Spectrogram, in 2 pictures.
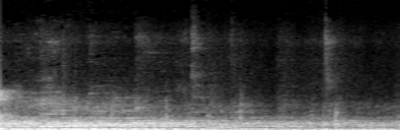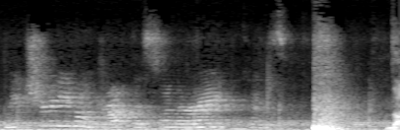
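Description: Quiet voices in the background, then a single sharp thump a little over five seconds in.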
